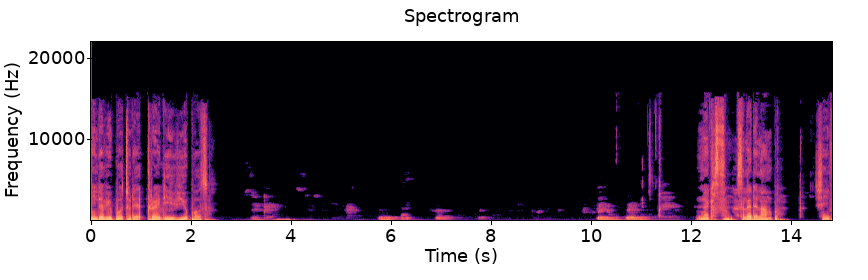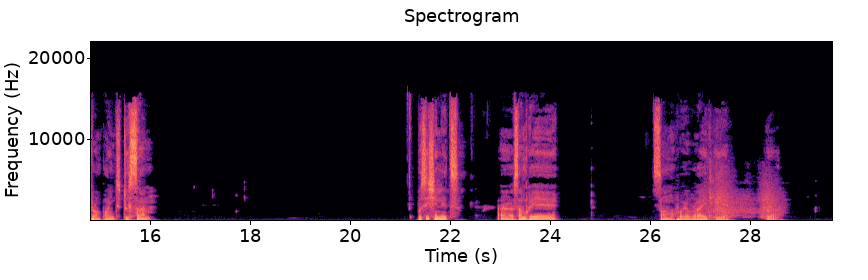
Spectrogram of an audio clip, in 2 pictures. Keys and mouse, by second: 24.7 middle click, 26.2 middle click, 29.2 click.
